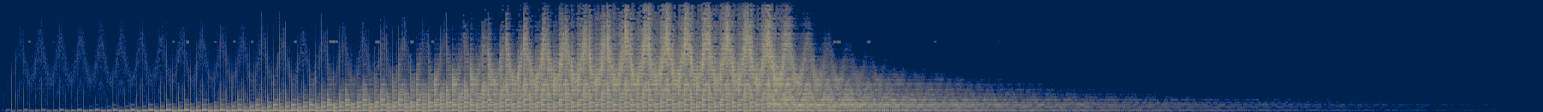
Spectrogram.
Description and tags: Arp sequence of playing with my Minilogue by Korg.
